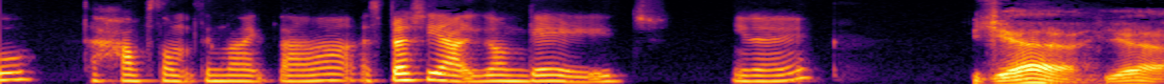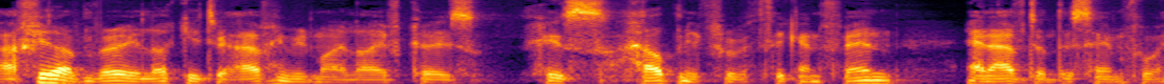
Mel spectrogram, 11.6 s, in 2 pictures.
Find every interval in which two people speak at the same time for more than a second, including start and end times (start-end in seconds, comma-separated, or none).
none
